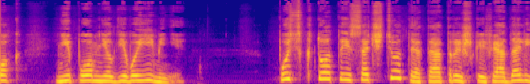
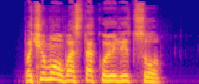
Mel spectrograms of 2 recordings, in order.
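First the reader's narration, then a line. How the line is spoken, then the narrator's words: Sharp question. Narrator (Russian): резко спросил Сварог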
